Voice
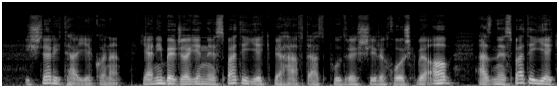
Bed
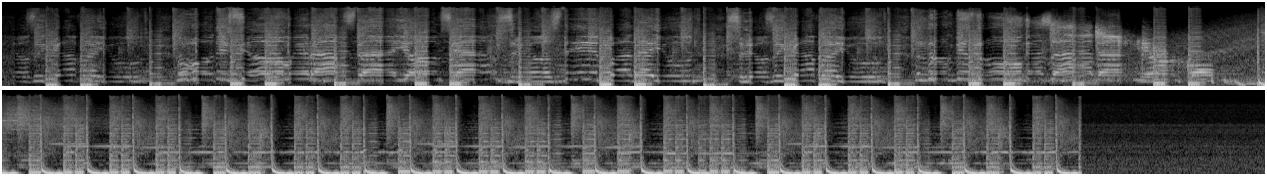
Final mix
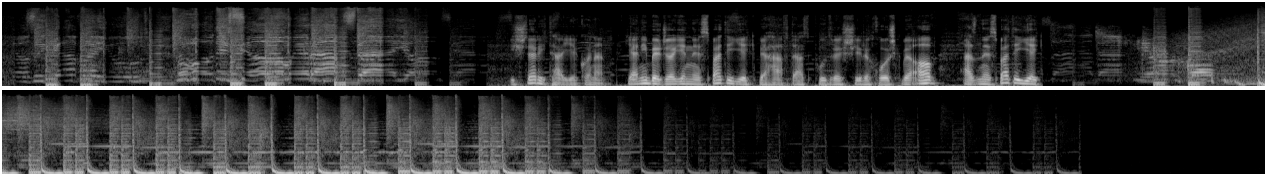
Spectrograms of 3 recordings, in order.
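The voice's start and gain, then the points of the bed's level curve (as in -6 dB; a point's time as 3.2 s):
4.85 s, +1.0 dB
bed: 3.69 s -3 dB
4.5 s -26.5 dB
10.79 s -26.5 dB
11.82 s -3 dB
17.64 s -3 dB
19.7 s -27 dB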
